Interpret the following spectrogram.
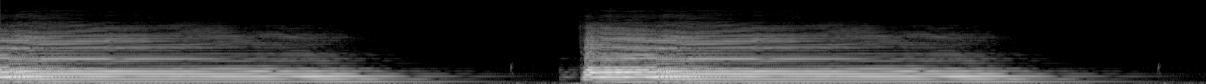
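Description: Tenor saxophone played twice: a short tongued approach note slurs up a half step, written C to C sharp, into a long held note that fades out. This is a half-step-below approach: only the approach note is tongued and the target note is slurred and pushed with breath support.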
